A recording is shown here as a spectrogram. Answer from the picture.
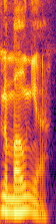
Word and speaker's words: pneumonia: I have pneumonia. Yay. Yay. So, have you ever wondered why the P is silent in pneumonia?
